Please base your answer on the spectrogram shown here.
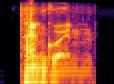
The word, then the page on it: penguin: British English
